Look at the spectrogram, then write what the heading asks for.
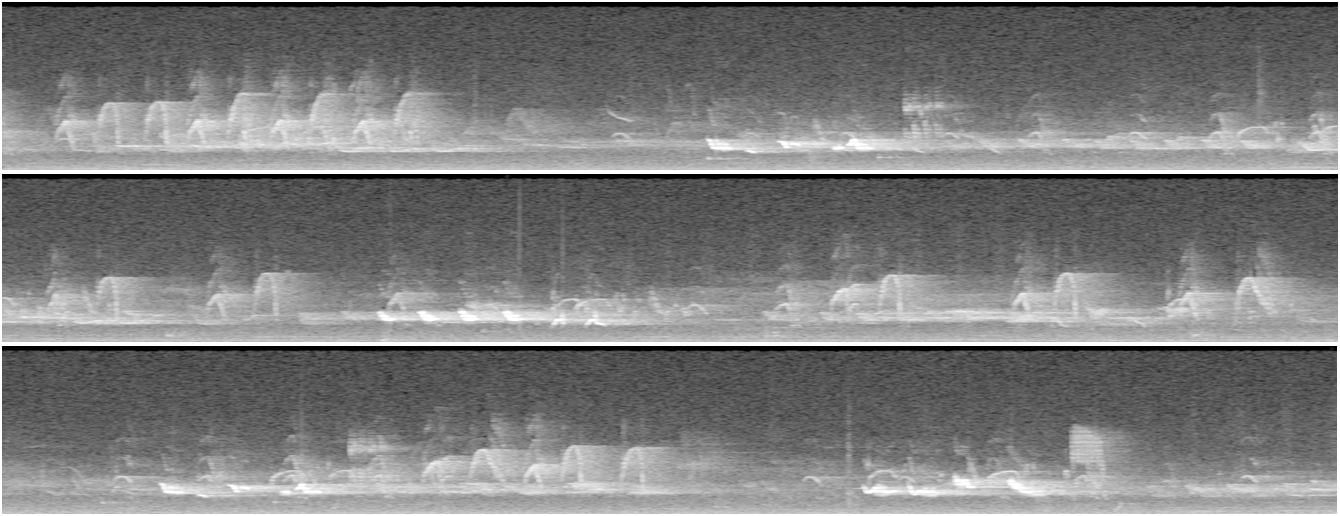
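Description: Small birds chirping: quick runs of high chirps that come back every several seconds, with softer twittering between them.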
